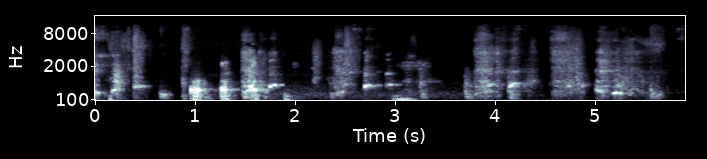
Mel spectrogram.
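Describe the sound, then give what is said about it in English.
A female dog whines and fusses, letting out a string of short, uneven yelps and whimpers with brief pauses between them, fairly loud and continuing for several seconds. “my dog doesn't like it when I'm sad.”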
